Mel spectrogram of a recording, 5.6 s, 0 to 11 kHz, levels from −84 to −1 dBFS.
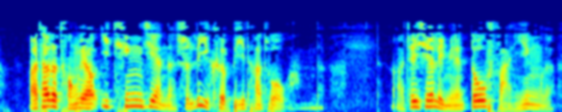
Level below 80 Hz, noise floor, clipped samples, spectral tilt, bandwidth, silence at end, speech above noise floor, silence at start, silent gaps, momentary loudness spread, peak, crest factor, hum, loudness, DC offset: -44 dBFS; -49 dBFS; under 0.1%; -10.5 dB/octave; 5.8 kHz; 0.1 s; 32 dB; 0.3 s; none; 13 LU; 0 dBFS; 18 dB; none; -18 LUFS; under 0.1%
